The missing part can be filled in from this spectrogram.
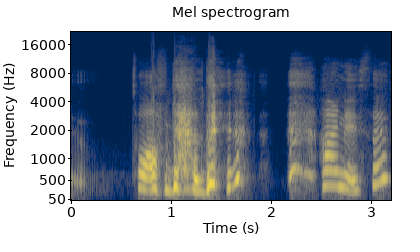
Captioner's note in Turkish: gülüşmeler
